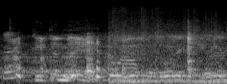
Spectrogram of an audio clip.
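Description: Voices and laughter, then, from about a second in, noodles stir-frying in a black wok over a gas flame: sizzling and stirring with a steady low rumble, and one sharp clack of the utensil against the pan near the end.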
